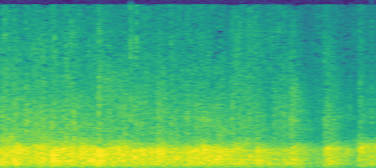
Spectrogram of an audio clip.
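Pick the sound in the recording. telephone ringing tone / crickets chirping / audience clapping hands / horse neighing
audience clapping hands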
